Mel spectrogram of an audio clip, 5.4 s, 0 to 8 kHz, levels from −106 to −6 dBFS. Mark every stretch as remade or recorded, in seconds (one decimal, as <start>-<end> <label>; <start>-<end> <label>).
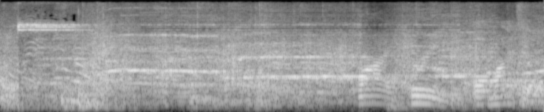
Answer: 0.0-1.4 recorded; 1.4-4.6 remade; 4.6-5.4 recorded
